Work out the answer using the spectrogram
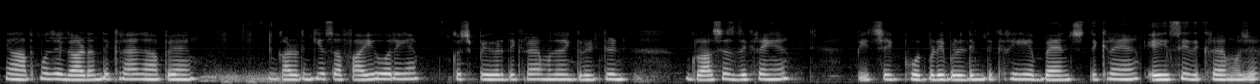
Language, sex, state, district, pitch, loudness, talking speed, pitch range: Hindi, female, Bihar, Sitamarhi, 230 Hz, -16 LUFS, 210 wpm, 225-245 Hz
